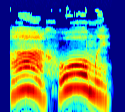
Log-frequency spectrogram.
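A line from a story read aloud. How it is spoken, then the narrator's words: Relieved, quiet exhale. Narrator (Russian): с облегчением произнес Никита и украдкой выдохнул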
